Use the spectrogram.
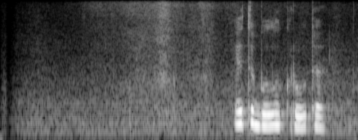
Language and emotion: Russian, neutral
